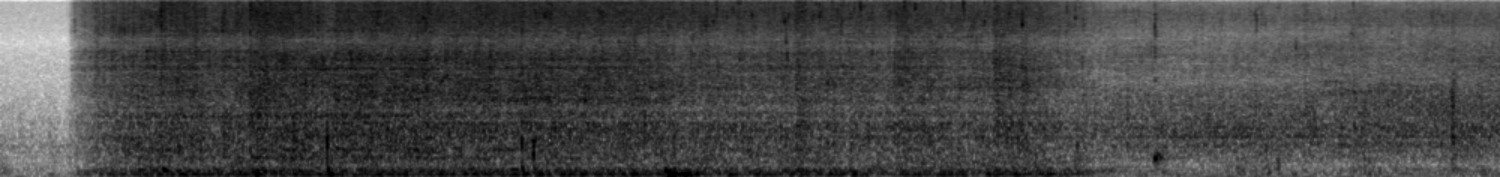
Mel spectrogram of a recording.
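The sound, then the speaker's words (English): Sizzling of bacon strips frying in olive oil, a loud, steady hiss that starts after a brief silence and runs for about seven seconds before dropping abruptly to a softer, quieter sizzle. “so I got a little olive oil in there. And we'll see if that's enough. I think it will be, but I'm going to put some strips of bacon in here.”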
